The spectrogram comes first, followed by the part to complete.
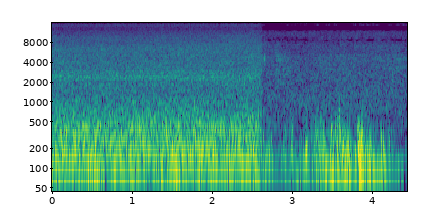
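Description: Wind buffeting the microphone: a steady rumbling hiss that drops off sharply about two and a half seconds in, leaving a few irregular low gusts.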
